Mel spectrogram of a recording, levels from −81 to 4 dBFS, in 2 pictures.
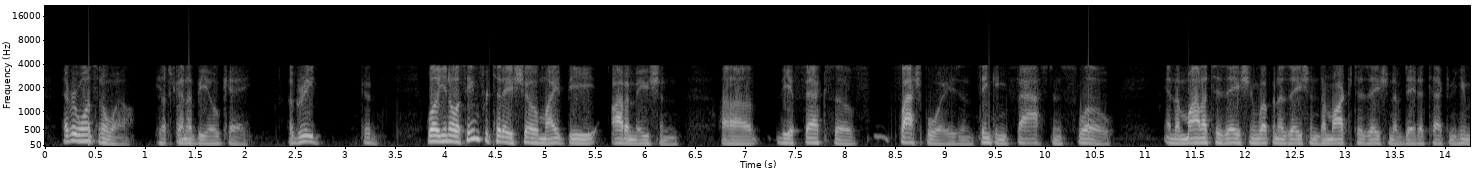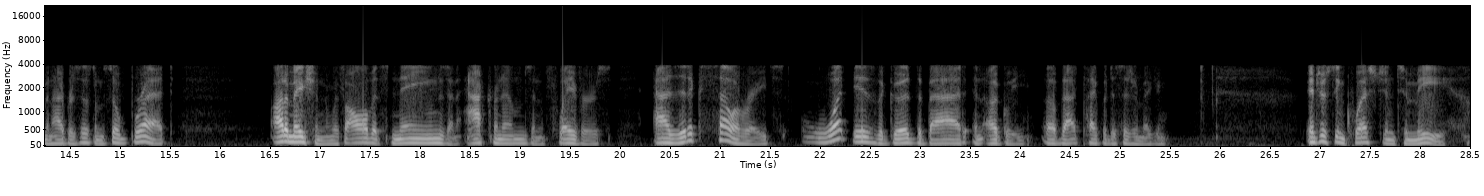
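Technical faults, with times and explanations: Throughout, G.726 ADPCM: the codec sends only a few bits per sample describing how far the audio strays from its own adaptive prediction, and at this coarseness, which fits the 24 kbit/s mode, those errors become a harsh, rasping hiss riding on the speech and rising and falling with its level. The codec's telephone band also removes everything above 3.9 kHz, so the speech sounds narrow and dull.
0.44 to 28.41 s, periodic USB or driver dropouts: at a steady interval of 1.0 s, something stalls the USB transfer or the audio driver, and about a millisecond of audio is skipped outright rather than replaced with silence. The waveform jumps across each gap, producing a small click, about thirty in all, evenly spaced through the clip. They stand out during speech and are not heard in pauses, where there is little signal for the jump to disturb.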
